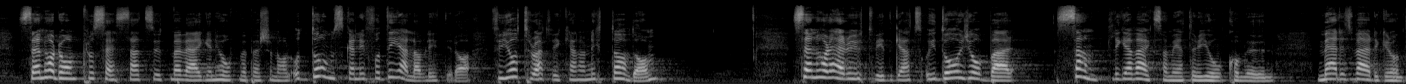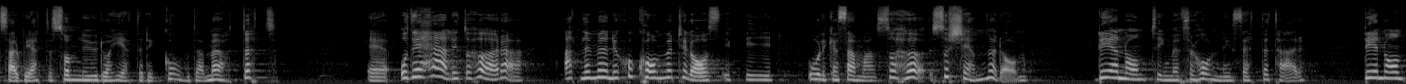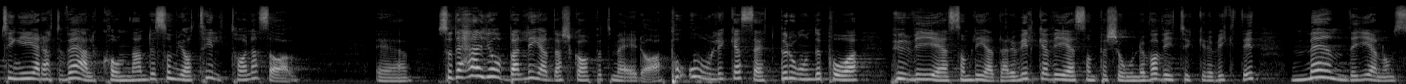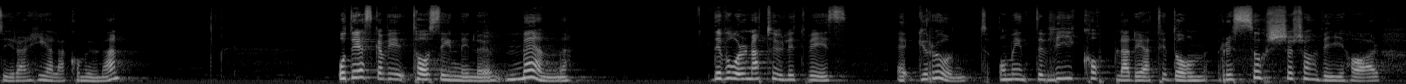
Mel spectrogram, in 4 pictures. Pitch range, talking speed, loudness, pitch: 185-265 Hz, 155 wpm, -29 LUFS, 215 Hz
